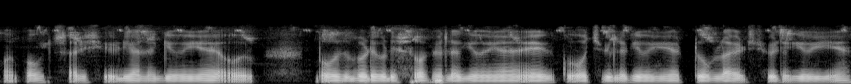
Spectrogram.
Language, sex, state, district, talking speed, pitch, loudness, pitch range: Hindi, male, Rajasthan, Bikaner, 185 wpm, 90 Hz, -17 LUFS, 85-90 Hz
